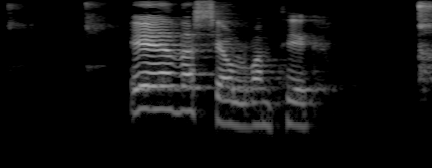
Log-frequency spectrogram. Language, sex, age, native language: Icelandic, female, 10, Icelandic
